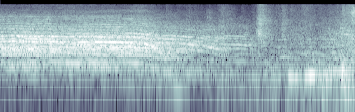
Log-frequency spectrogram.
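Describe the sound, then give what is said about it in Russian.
Crowd cheering and shouting hurray on a count of three during filming at a charity project's sixth-anniversary event, a loud sustained burst of massed voices that eases off slightly toward the end. “И, конечно, давайте пошумим на счет три. Ура! Раз, два, три! Ура!”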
